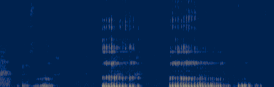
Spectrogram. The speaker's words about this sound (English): I had a burp, sorry. It's going to happen again.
